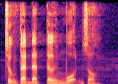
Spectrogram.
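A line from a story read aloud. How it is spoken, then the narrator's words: Old man, sighing. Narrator (Vietnamese): Lão Bân ông khẽ thở dài rồi lắc đầu nói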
